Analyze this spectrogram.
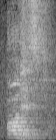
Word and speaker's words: honest: There is consonant letter H, but it is not pronounced. It remains omitted. So we pronounce this word as honest.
